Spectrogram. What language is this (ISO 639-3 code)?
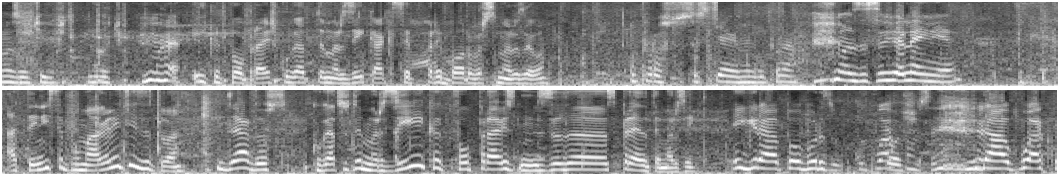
bul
